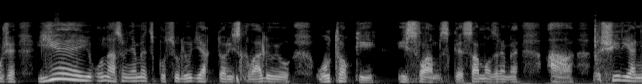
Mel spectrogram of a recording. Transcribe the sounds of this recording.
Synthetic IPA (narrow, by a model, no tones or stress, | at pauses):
ʒɛjɛjunaːzvɲɛmɛt͡skusuːʎuɟɪak̚t̪ɔɾiːsxʋaʎujuːuːt̪ɔki | isla̰ːmskɛːsamɔzɾɛjmɛaʃiɾɪaɲ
